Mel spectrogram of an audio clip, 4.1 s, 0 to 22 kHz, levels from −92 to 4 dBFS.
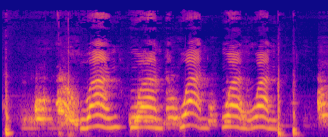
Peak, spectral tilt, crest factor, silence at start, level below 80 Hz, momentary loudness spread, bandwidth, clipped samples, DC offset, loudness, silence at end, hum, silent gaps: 0 dBFS; -5.5 dB/octave; 12 dB; 0.05 s; -48 dBFS; 9 LU; 16.5 kHz; under 0.1%; under 0.1%; -13 LUFS; 0 s; none; none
